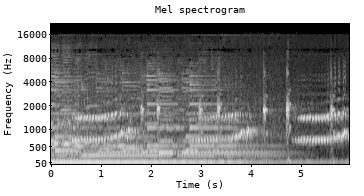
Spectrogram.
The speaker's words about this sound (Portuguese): Agora cocá. Na hora eu ouvi o grito da cocá.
